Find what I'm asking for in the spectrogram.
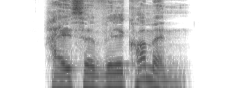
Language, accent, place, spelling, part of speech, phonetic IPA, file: German, Germany, Berlin, heiße willkommen, verb, [ˌhaɪ̯sə vɪlˈkɔmən], De-heiße willkommen.ogg
- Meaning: inflection of willkommen heißen: 1. first-person singular present 2. first/third-person singular subjunctive I 3. singular imperative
